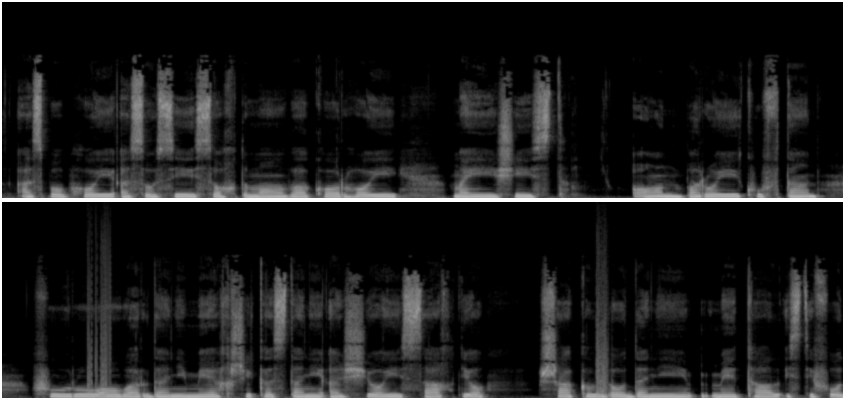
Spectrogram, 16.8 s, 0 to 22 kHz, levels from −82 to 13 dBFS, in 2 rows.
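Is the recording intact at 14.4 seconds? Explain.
No. From 14.35 to 14.51 s a loose connector crackle breaks into the speech. A worn contact making and breaking chops the signal into an irregular, scratchy burst. The waveform shows ragged dropouts and jagged edges, and the spectrogram shows scattered broadband vertical streaks.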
